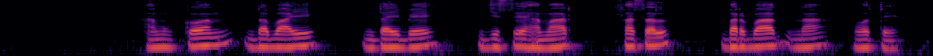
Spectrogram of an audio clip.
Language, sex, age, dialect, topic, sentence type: Magahi, male, 25-30, Northeastern/Surjapuri, agriculture, question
